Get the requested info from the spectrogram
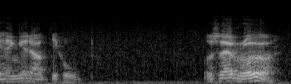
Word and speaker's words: Rud: Hur skrivs det? – R-U-D. – Och de uttalar det? – Rö, men det gör vi inte nu. Det var när jag var liten som de sa Rö. Men nu säger de alltid Rud.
